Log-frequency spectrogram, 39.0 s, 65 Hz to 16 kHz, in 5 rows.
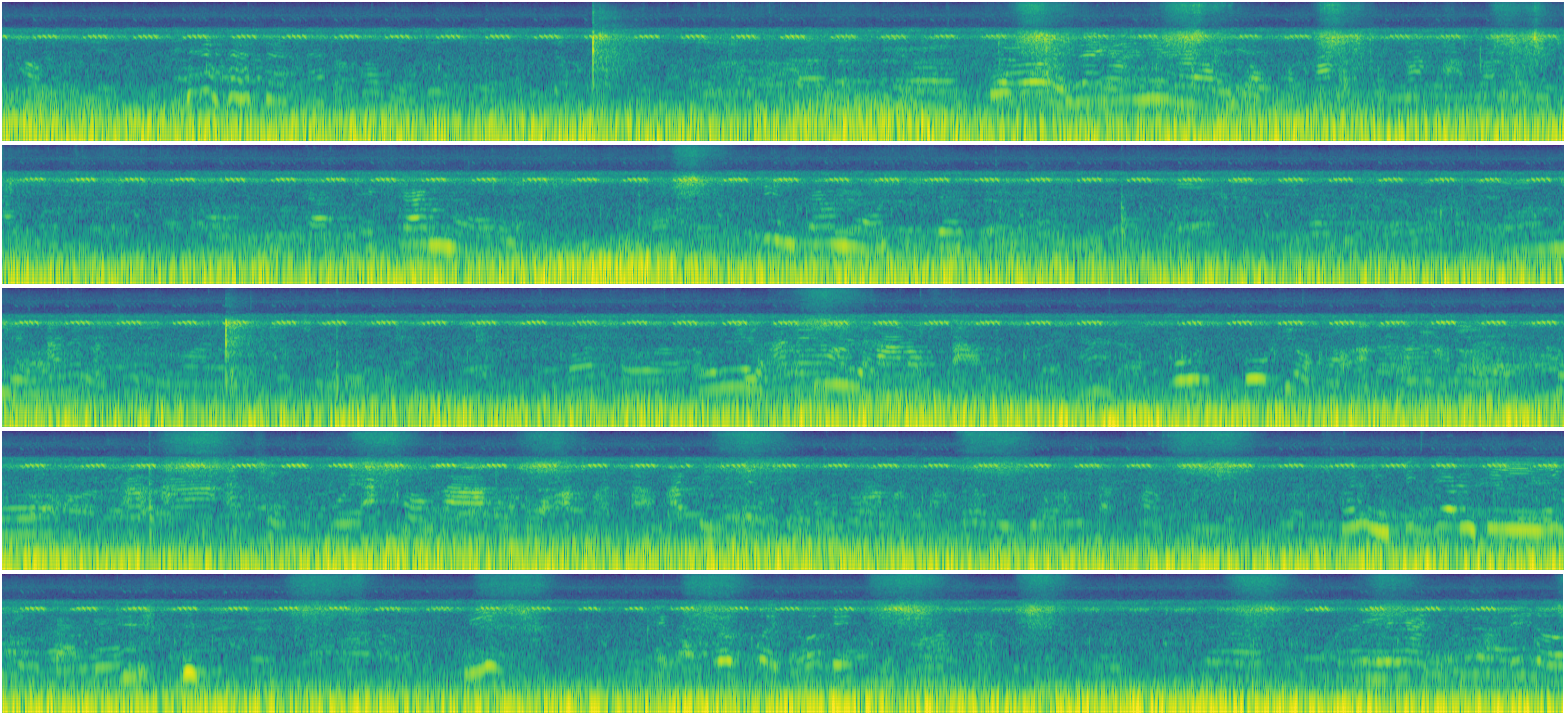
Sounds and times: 0.0s insects 39.0s

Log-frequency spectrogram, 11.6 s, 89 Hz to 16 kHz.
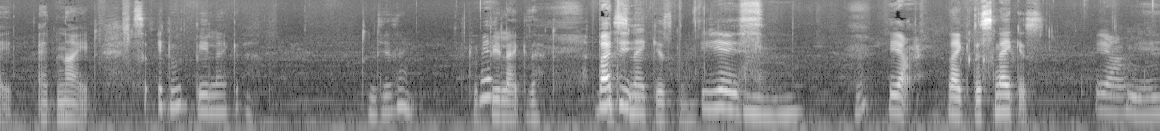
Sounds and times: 3.6s Barbara and Viola talk 11.6s

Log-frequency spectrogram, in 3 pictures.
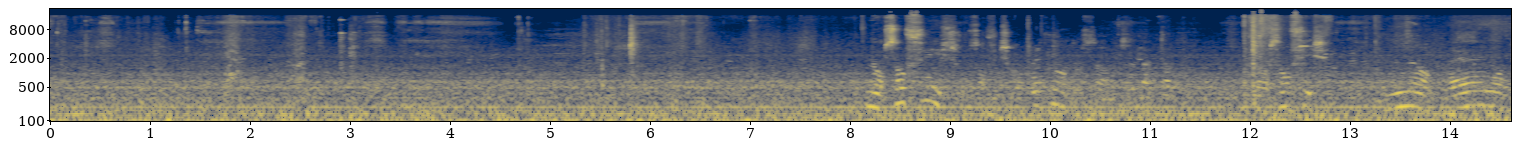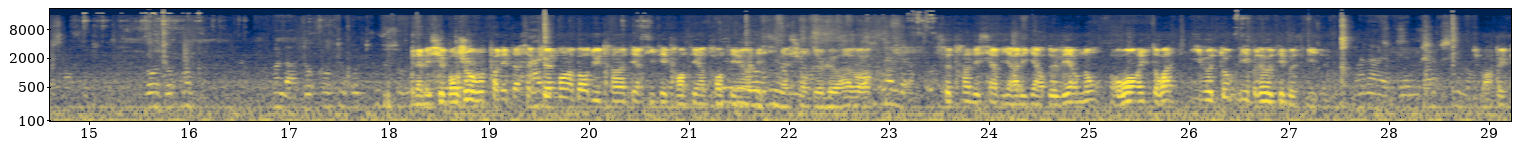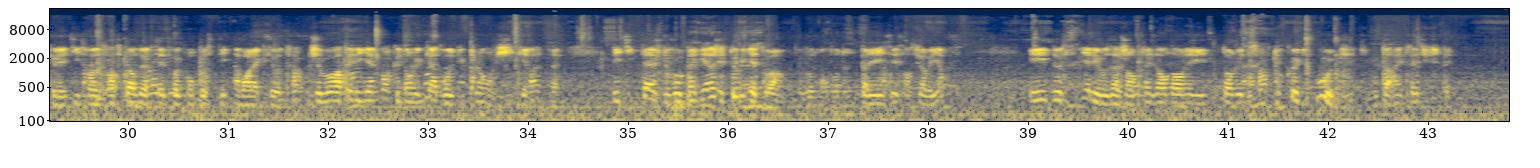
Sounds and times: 0.0s train 43.8s

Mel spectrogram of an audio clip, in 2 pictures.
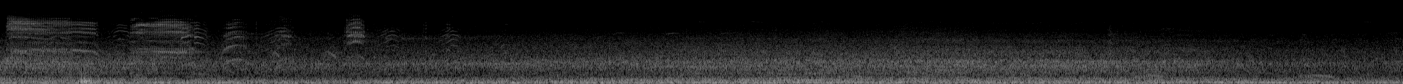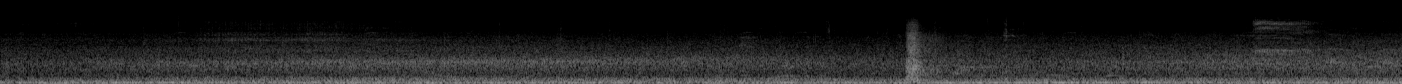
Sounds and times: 0.0s different types of birds 4.8s
15.7s passersby walking on the wet gravel 25.5s
26.4s different types of birds 28.0s

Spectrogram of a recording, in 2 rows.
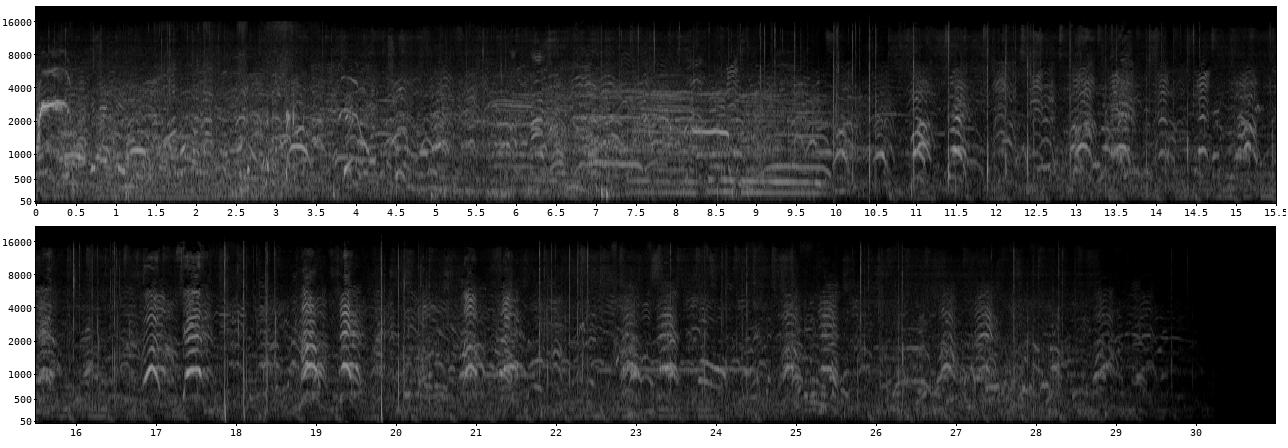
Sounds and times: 0.0s children screaming 10.2s
0.0s soccer game 29.8s
5.4s clap 14.7s
15.4s clap 16.7s
17.8s clap 19.0s
19.7s clap 20.5s
21.7s clap 22.7s
23.8s clap 26.5s
27.3s clap 28.5s
29.6s clap 30.0s

